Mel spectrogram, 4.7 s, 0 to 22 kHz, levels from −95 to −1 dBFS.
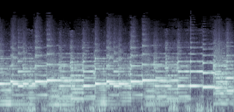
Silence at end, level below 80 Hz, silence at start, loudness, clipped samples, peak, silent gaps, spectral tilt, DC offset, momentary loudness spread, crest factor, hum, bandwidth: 0 s; -36 dBFS; 0 s; -12 LUFS; under 0.1%; 0 dBFS; none; -5 dB/octave; under 0.1%; 2 LU; 12 dB; none; 9.8 kHz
